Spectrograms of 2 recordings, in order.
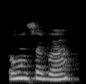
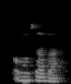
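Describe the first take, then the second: First: Comment ça va? starting high and lifting on va; rising question tune. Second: Comment ça va? softly dropping away on va; wrong falling tune. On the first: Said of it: "harus dengan nada yang naik". (Comment ça va? bernada tinggi, naik di akhir) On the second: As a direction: say Comment ça va? as a soft statement, falling. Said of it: "Ya, tidak boleh". (Comment ça va? pelan, nada turun di akhir) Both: Shown as a demonstration.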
